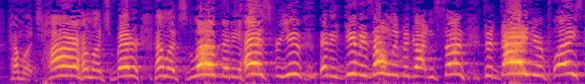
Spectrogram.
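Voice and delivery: rising to a full shout; preaching shout. Real, not acted. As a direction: build it up into a big preaching shout. Preacher building to a climax.

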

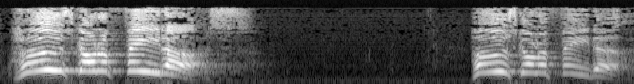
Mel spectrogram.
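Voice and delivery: mock complaining shout. Preacher voicing Israelites' complaint with a mock loud whine. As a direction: yell it like a grumbling crowd. People complaining voiced in sermon.

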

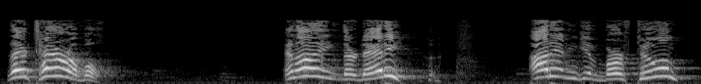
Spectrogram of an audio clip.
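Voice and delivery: loud exasperated moaning complaint, half-joking; hammed-up woe, pleading to be done with it; mock despairing Moses. Preacher acting Moses fed up with his people, loudly.

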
